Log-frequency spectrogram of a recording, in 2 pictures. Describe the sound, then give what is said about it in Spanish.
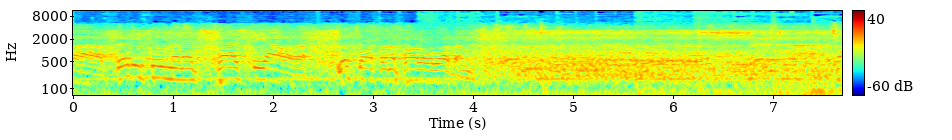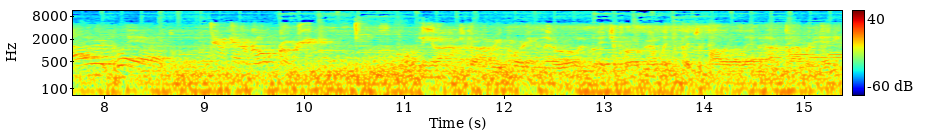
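The five first-stage engines of a Saturn V rocket roar at the Apollo 11 launch, a deep, steady, deafening rumble that holds loud for the whole stretch while voices talk continuously over it. “5, 4, 3, se encienden los 5 motores de la fase 1 del cohete Saturno 5. El ruido es ensordecedor.”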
